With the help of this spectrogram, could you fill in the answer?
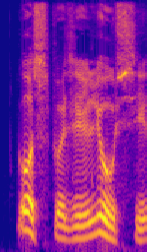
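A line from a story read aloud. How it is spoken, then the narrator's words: Sleepy mumble. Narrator (Russian): сонно пробормотала Генриетта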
